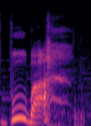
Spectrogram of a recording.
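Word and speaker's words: ブーバー: This is literally how you pronounce it. It's the silliest Japanese Pokemon name. Or if it's not the worst one, it has to be up there. Booba, yeah, Booba. That's his name. Booba. Booba. Magby is Booby.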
